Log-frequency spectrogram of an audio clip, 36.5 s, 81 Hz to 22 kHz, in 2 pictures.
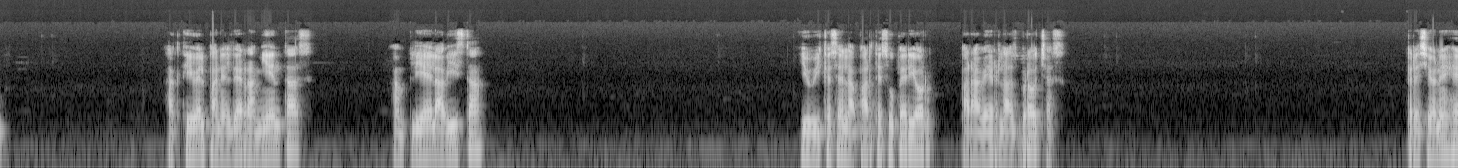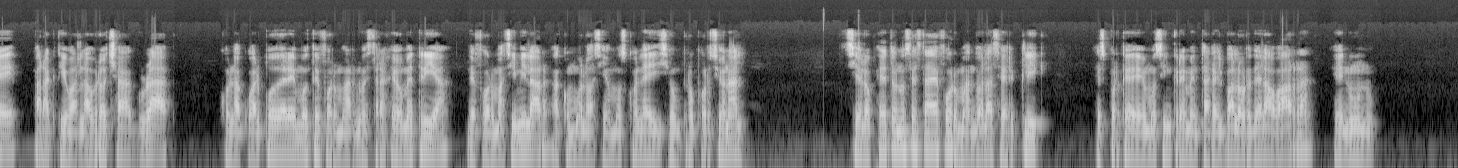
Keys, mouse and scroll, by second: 3.4 t, 13.8-15.0 drag, 15.6-16.7 drag, 18.1 g, 28.6-29.4 drag.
